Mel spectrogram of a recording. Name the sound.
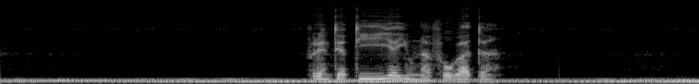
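night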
